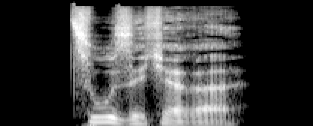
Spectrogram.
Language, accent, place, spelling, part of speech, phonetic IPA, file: German, Germany, Berlin, zusichere, verb, [ˈt͡suːˌzɪçəʁə], De-zusichere.ogg
- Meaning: inflection of zusichern: 1. first-person singular dependent present 2. first/third-person singular dependent subjunctive I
